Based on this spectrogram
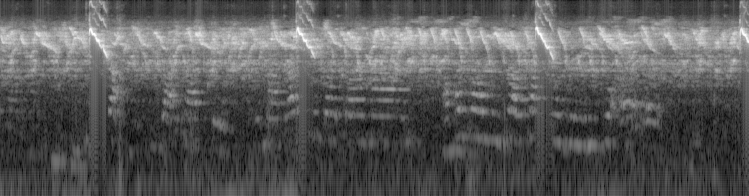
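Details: Calling to a rival, a male Oriental white-eye, Dakun Bali variety with a yellow breast, gives four steep descending squeaks at intervals of about two seconds amid busy high twittering and short stepped whistles.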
